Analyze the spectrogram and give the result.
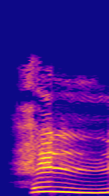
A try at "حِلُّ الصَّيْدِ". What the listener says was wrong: اس میں آواز جاری تو رہا ہے لیکن وہ زیادہ زور مناسب نہیں. آواز تھوڑی جاری رہتی ہے، زور نہ دیا کریں، جاری رہنا ہو رہا ہے اور زور دینا ہو رہا ہے.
